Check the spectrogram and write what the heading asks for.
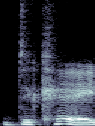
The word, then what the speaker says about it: decay: for the e vowel but i wanted an e so decay to make sure the second syllable receives the stress you'll also notice from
